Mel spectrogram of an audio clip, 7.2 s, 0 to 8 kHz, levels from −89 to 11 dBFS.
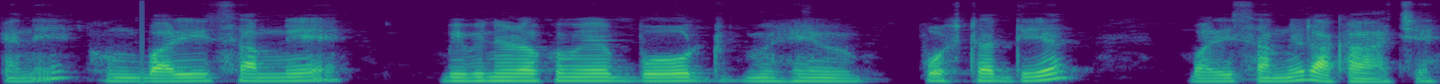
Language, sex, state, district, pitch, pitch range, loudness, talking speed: Bengali, male, West Bengal, Dakshin Dinajpur, 125 Hz, 115-130 Hz, -20 LUFS, 110 wpm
